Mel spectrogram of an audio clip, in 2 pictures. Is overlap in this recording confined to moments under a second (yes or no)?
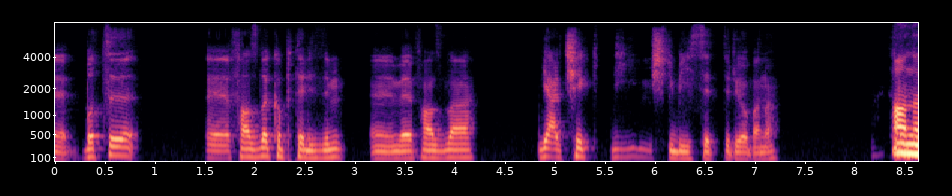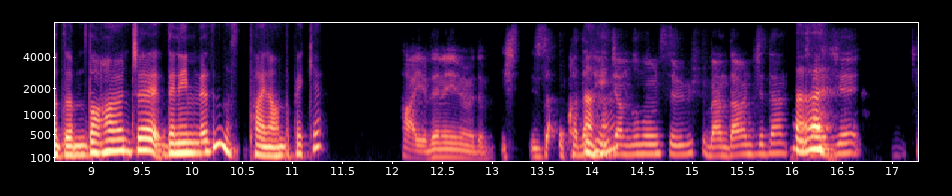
yes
